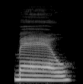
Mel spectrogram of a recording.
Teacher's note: In this word, the initial consonant is มอม้า The vowel sound air gets attached to it, so then we have แม Finally, the letter วอแหวน comes at the end. It makes a W or O sound that blends with the vowel to give us the word แมว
